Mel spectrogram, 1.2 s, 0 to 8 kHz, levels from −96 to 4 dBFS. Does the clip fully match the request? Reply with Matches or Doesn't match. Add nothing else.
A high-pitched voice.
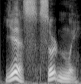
Doesn't match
